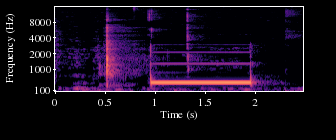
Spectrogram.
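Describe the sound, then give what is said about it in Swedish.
A phone's ringing tone while a call is being placed: one steady, loud, one-second electronic beep at a single pitch, preceded by a brief click and followed by quiet, with no one speaking. “Nu ringer man honom.”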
